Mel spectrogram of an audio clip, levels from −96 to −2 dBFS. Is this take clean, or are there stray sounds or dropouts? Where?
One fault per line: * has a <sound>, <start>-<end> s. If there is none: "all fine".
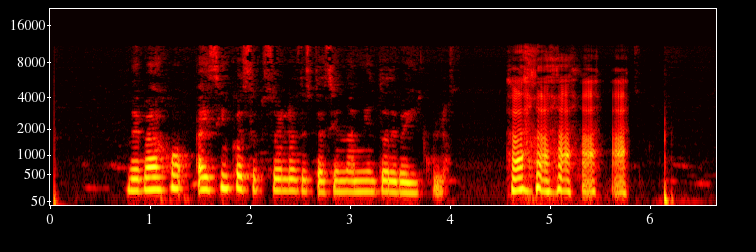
* has a laugh, 4.6-5.8 s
